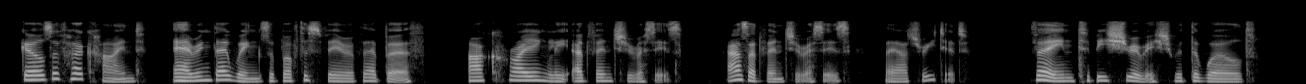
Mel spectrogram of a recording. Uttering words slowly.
Yes: slow, 130 wpm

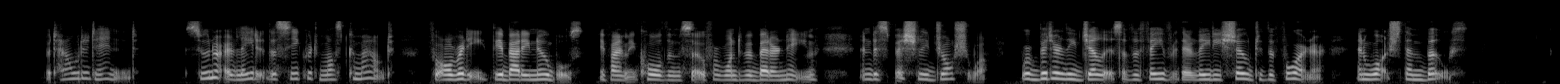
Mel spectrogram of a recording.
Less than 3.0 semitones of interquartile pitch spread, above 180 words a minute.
Yes: narrow, 2.6 semitones; average, 190 wpm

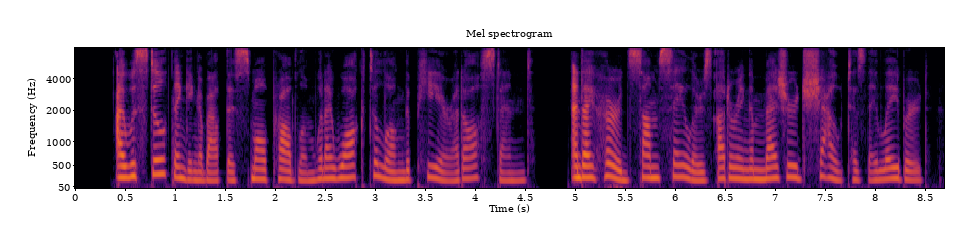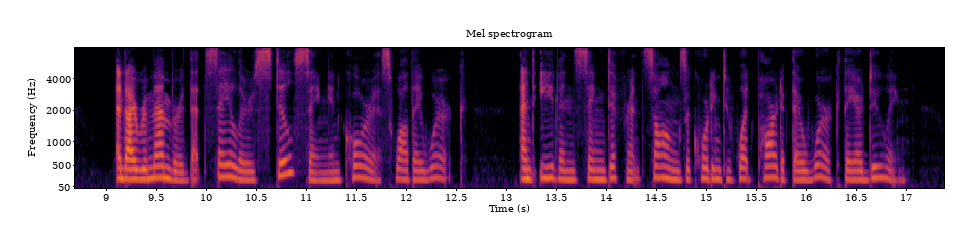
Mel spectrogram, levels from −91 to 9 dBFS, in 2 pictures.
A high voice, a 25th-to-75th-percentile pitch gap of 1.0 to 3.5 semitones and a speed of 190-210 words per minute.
No: high, 205 Hz; average, 4.0 semitones; average, 195 wpm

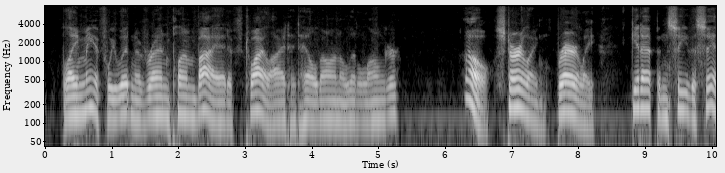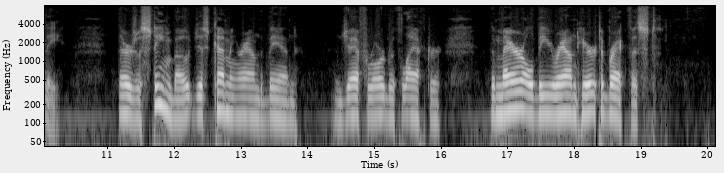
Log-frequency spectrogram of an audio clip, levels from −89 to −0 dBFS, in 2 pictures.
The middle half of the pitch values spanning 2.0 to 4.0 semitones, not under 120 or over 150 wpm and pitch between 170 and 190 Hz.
No: average, 3.6 semitones; average, 140 wpm; low, 130 Hz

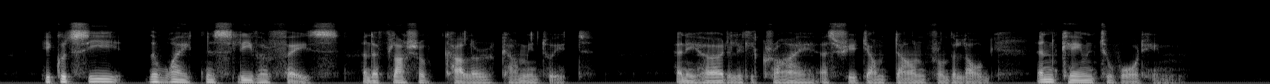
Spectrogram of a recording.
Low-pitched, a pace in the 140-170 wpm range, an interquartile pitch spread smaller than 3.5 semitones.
No: very low, 80 Hz; average, 160 wpm; average, 5.3 semitones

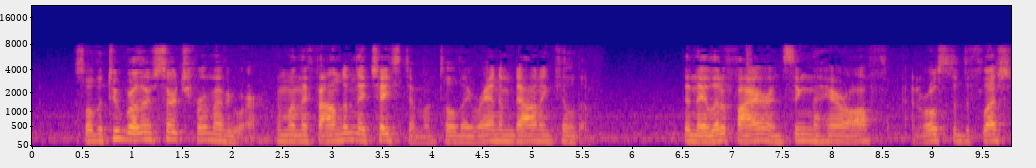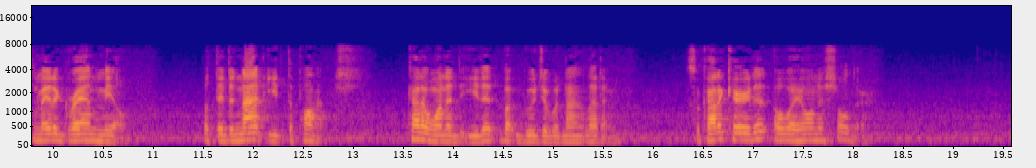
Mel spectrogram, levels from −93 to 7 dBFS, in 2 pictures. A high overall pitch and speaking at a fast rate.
No: low, 135 Hz; fast, 210 wpm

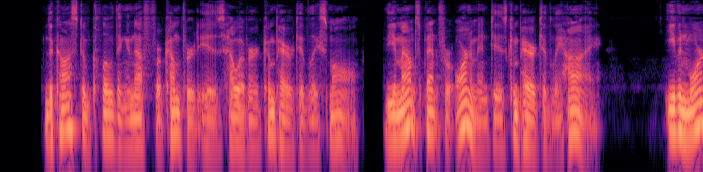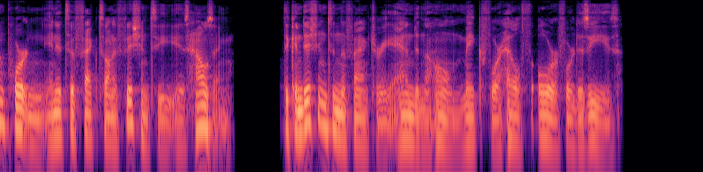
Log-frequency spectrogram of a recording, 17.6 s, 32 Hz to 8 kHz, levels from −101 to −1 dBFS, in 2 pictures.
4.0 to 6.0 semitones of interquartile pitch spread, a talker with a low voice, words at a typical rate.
Yes: average, 4.7 semitones; very low, 95 Hz; average, 150 wpm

